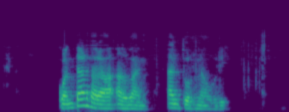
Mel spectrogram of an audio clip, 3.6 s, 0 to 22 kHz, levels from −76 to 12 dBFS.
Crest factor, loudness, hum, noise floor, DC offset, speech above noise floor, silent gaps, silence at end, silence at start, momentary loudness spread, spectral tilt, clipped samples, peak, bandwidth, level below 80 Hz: 18 dB; -17 LUFS; none; -48 dBFS; under 0.1%; 32 dB; none; 0.8 s; 0.75 s; 14 LU; -8 dB/octave; under 0.1%; 0 dBFS; 6.8 kHz; -60 dBFS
